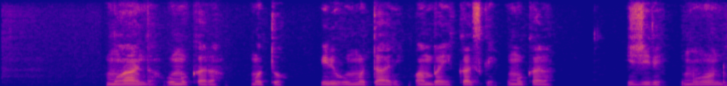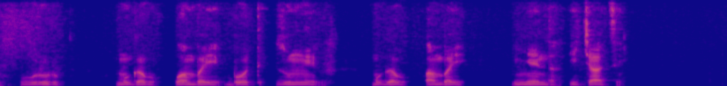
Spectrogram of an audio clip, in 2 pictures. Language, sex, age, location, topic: Kinyarwanda, male, 18-24, Kigali, government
